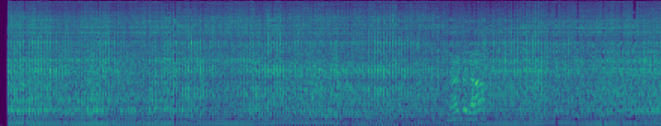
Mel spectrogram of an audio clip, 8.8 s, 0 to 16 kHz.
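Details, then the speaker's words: 2002 Honda Civic Si EP3, K20A3 engine: loud, fast, uneven metallic rattle over the running engine, audible in-car at 70 mph, plus squealing; the belt idler pulley visibly wobbles and the belt is sloppy. "rattling like crazy again it's like rattling so bad I can hear it in the car while I'm on the interstate"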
